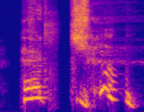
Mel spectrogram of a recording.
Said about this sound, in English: Sorry. That sounded like the word achoo. That was weird.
